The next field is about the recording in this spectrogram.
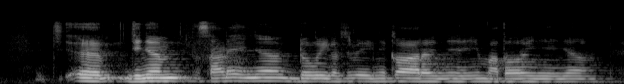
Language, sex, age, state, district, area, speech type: Dogri, male, 18-30, Jammu and Kashmir, Reasi, urban, spontaneous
